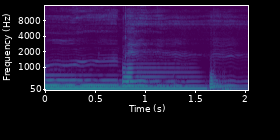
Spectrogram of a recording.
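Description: Male voice singing long held notes with vibrato over sustained electric bass notes from a Markbass Kilimanjaro signature bass. The voice and bass move to a new note about three-quarters of a second in and fade near the end.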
